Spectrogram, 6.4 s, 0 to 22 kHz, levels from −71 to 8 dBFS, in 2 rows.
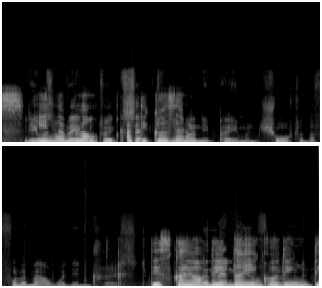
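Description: No technical faults detected.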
